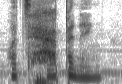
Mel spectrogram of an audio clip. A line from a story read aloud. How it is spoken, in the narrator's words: whispered Bruno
